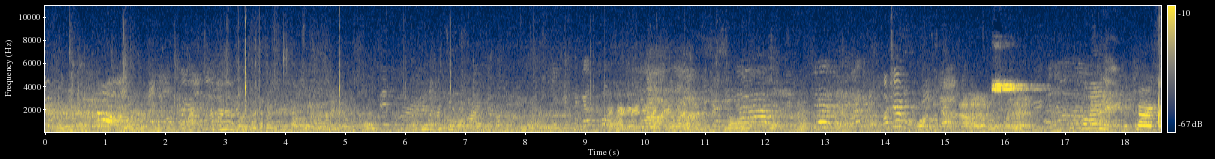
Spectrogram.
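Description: Children shout and call out across a large echoing indoor hall.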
